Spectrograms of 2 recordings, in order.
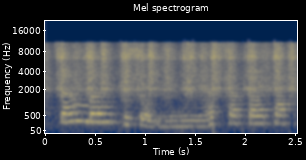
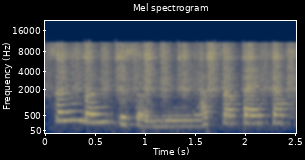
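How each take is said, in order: Both takes have the same delivery.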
